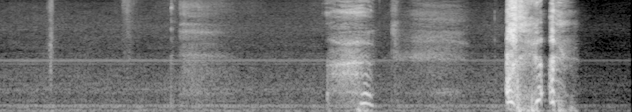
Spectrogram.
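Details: Adult with allergies, awake all night with sore throat, voice loss and a scratchy wet cough: a sharp intake of breath, then two forceful explosive sneezes in quick succession over a quiet room hum.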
